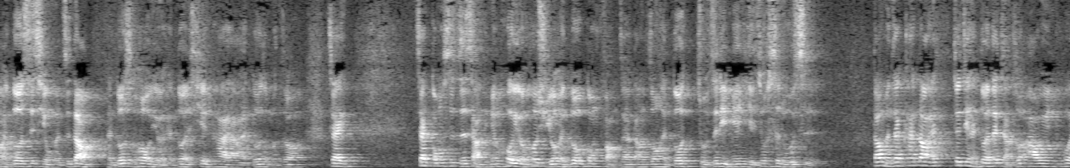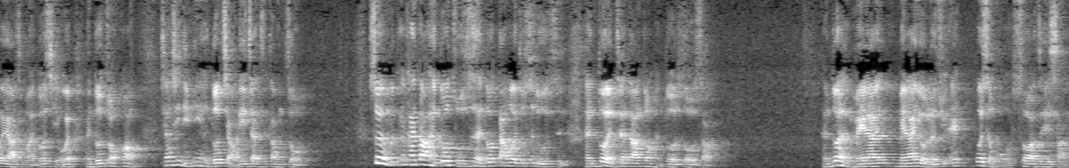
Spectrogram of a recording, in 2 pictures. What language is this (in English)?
Chinese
